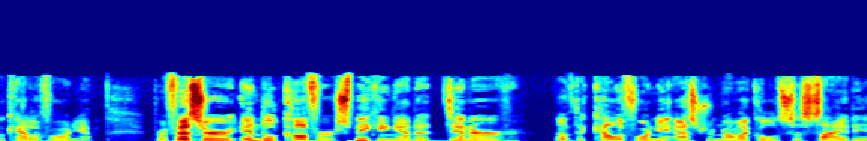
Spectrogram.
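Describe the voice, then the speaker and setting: An actor playing a composed but slightly uncertain studio announcer in a 1930s radio drama, formal and measured. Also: male voice, fairly high pitch, no room sound, lightly acted.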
